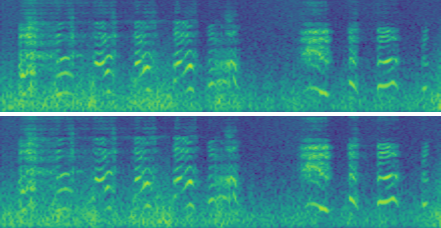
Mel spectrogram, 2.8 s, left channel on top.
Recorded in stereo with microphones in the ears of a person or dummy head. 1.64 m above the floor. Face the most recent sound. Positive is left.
turn(degrees=-20)  # may be behind; listen again after turning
